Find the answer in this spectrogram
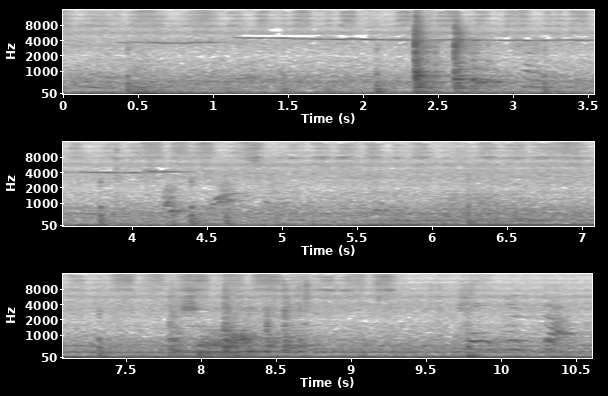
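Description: Faint taps and strokes of an Apple Pencil tip on an iPad screen, with one sharp click. A thin high whine sounds for about three seconds near the start, and a low hum comes in about halfway through.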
